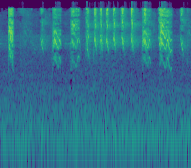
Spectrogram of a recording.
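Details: Female double-collared seedeater calling to excite males for singing contests: a steady string of short, high, slightly buzzy chirps repeated several times per second with little pause, over a low hiss.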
